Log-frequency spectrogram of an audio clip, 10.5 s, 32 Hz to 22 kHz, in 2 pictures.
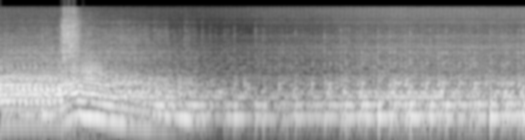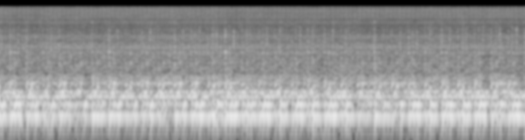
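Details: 1983 Suzuki Jimny SJ410 with rebuilt stock F10A engine, Aisan carburetor, straight-pipe exhaust, after cold valve lash set to 0.10 mm intake and 0.15 mm exhaust: a sharp rev that rises and falls back to a steady idle with no ticking; healthy.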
